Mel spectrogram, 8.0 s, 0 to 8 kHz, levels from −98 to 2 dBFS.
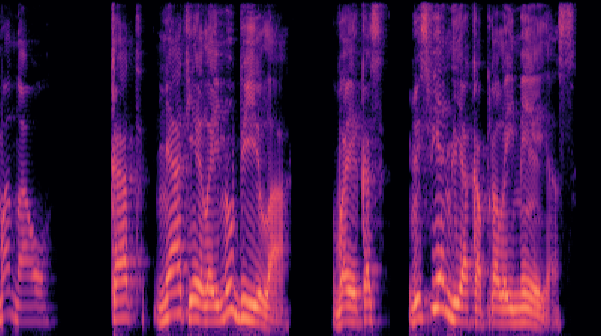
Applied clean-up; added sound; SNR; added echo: none; none; none; none.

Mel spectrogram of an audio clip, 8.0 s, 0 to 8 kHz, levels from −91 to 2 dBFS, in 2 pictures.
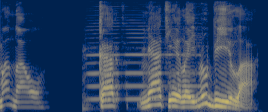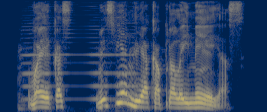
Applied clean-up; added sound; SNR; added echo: neural mask model RNNoise.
